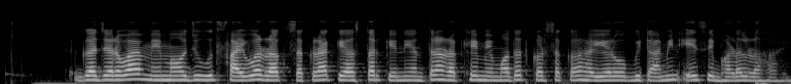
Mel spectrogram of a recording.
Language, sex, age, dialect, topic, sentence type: Magahi, female, 46-50, Western, agriculture, statement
